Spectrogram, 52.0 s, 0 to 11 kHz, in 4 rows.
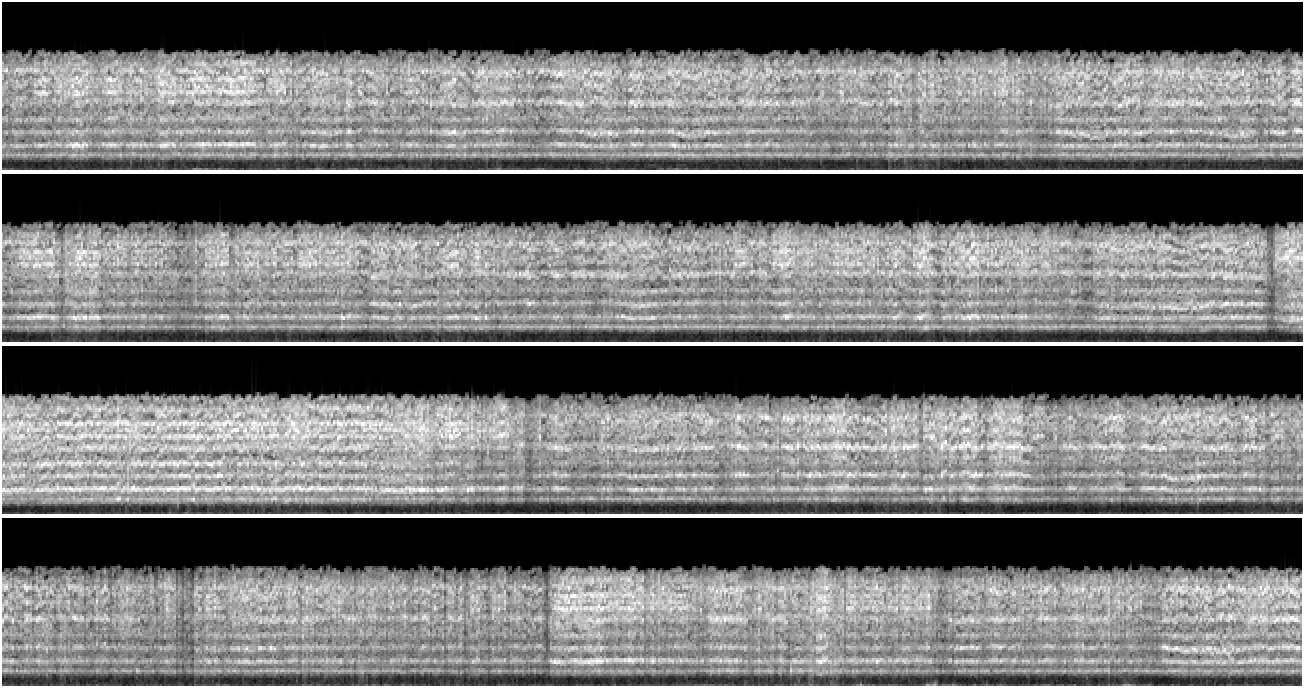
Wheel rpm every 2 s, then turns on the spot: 220, 230, 230, 230, 230, 220, 230, 230, 230, 230, 230, 230, 220, 200, 200, 220, 230, 230, 230, 230, 230, 230, 230, 230, 230, 230.
none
